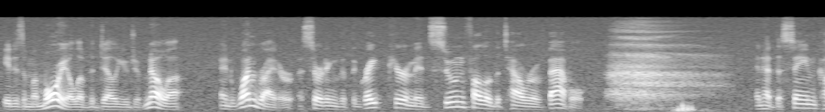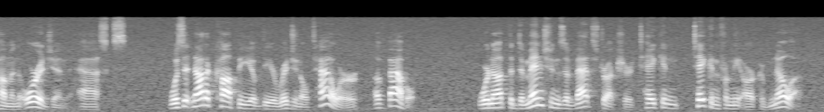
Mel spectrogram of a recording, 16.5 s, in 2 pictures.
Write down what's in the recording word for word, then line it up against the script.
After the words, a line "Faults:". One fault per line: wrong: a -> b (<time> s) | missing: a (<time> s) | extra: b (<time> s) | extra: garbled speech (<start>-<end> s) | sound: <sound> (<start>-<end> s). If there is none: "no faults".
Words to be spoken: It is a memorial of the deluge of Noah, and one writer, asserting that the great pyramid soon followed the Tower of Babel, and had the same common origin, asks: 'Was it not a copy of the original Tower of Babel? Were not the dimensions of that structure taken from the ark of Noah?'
It is a memorial of the deluge of Noah, and one writer, asserting that the great pyramid soon followed the Tower of Babel, and had the same common origin, asks: 'Was it not a copy of the original Tower of Babel? Were not the dimensions of that structure taken taken from the ark of Noah?'
Faults:
sound: sigh (6.0-7.4 s)
extra: taken (15.2 s)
